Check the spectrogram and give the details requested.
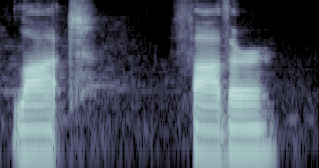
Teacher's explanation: in the way that i speak and the way that many people speak with the merger all of those words just use one sound ah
